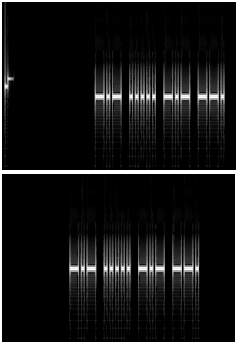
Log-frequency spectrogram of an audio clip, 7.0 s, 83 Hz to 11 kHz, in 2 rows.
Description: Morse code, heard as a keyed tone, about 28 wpm, 700 Hz. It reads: K5KG K5KG
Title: Easy Call Signs Repeated 3x - 28wpm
